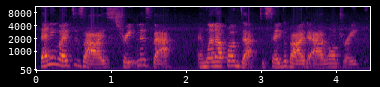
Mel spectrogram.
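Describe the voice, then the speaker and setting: A woman reading a children's novel aloud as a storybook narrator, with a husky voice. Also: medium pitch, animated, brisk, bright, forceful tone, poor audio. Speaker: storybook reader.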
